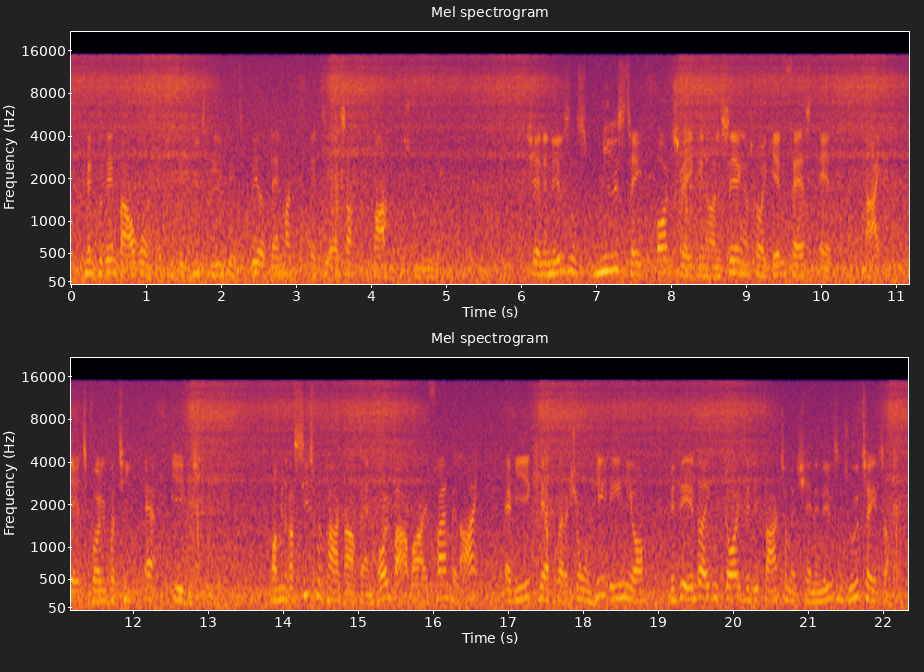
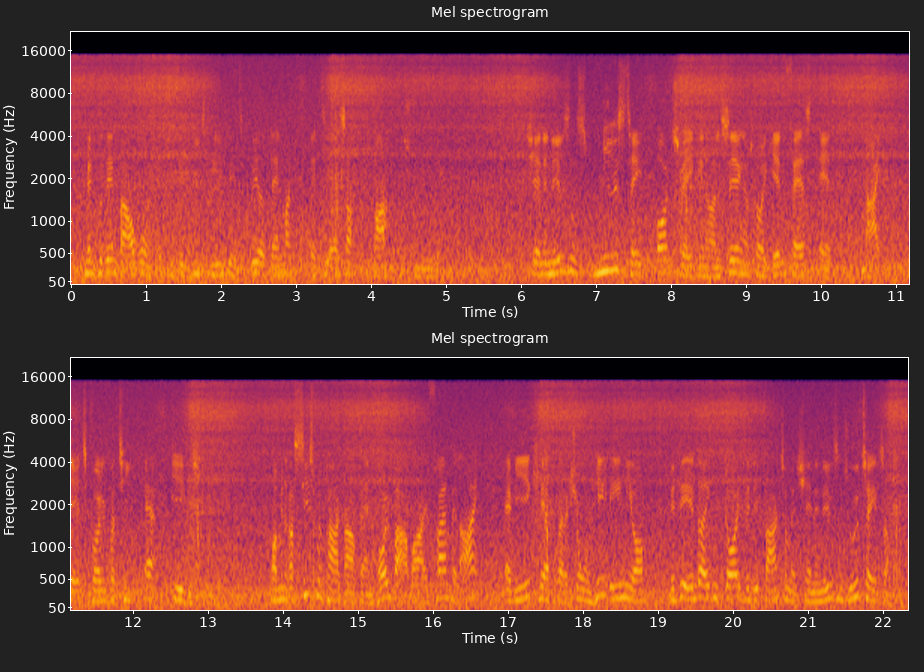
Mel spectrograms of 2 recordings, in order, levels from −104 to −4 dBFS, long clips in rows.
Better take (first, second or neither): neither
